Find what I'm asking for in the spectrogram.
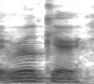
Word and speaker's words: Rutger: Also, to be honest, he gave Rutger gave his name is Rutger, isn't it? Am I saying this wrong all the time? – No. – Okay, Rutger.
